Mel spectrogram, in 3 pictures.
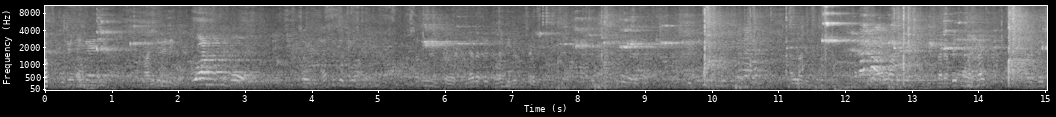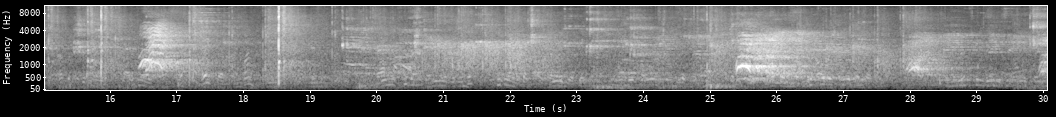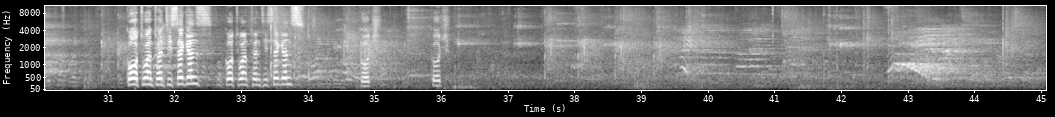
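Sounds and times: voices echoing in hall: 0:10.1 - 0:45.0.

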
